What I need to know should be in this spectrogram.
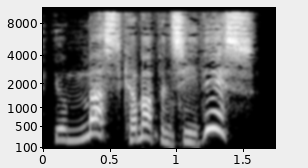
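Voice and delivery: a loud, high shout. Acted. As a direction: call him up with excitement. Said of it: "they shouted".

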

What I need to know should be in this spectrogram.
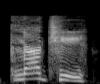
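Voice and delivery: put-on very high little-child exclamation; high-pitched baby outburst; baby's cry. A narrator's reading. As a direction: cry out like an infant. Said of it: "Sonny cried".

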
